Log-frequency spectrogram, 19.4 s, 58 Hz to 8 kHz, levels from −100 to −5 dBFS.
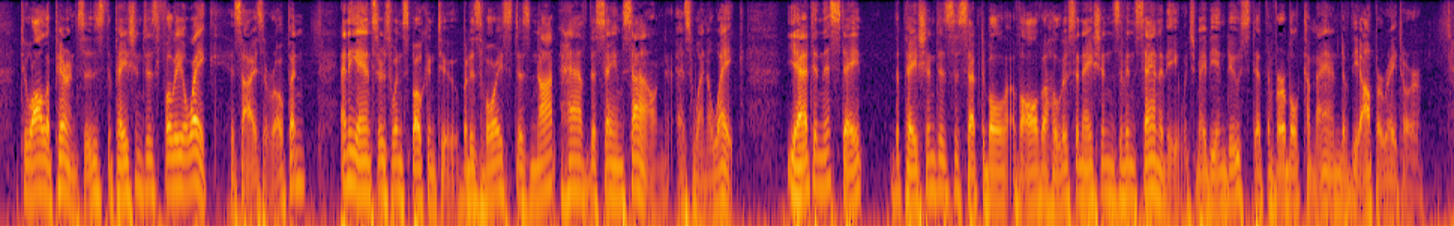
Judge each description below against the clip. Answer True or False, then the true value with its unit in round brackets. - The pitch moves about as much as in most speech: True (4.2 semitones)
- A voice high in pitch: False (105 Hz)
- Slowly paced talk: False (170 wpm)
